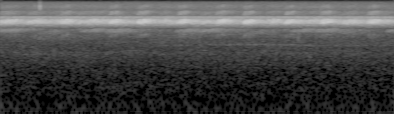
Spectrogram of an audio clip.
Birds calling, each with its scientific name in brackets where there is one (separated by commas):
Black-faced Antthrush (Formicarius analis), Thrush-like Wren (Campylorhynchus turdinus)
